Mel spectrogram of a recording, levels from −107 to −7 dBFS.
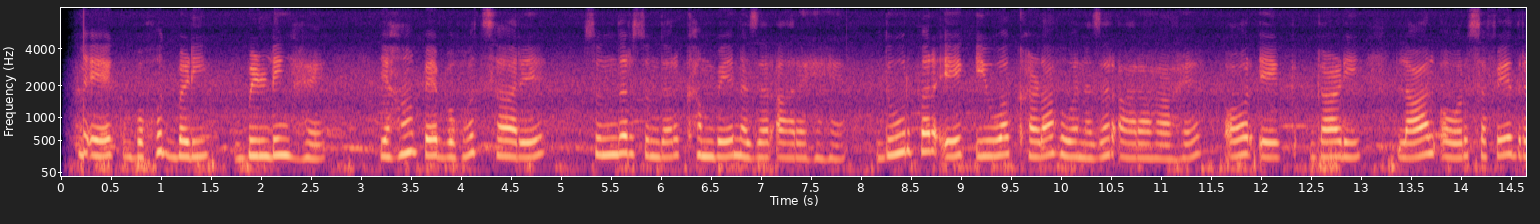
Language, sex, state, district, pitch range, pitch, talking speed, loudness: Hindi, female, Maharashtra, Nagpur, 235-270 Hz, 250 Hz, 140 wpm, -25 LUFS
